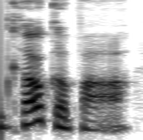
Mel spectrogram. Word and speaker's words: Cocoppa: might recognize the name Cocoppa. That's how I say it, by the way. You might say it a different way. That's how I pronounce it.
